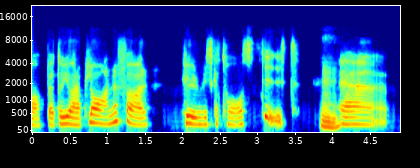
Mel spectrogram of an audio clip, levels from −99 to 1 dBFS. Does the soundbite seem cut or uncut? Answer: uncut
